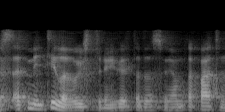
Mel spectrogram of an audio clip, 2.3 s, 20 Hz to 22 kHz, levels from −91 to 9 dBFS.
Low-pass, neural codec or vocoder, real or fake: 7.2 kHz; codec, 16 kHz, about 1 kbps, DyCAST, with the encoder's durations; fake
